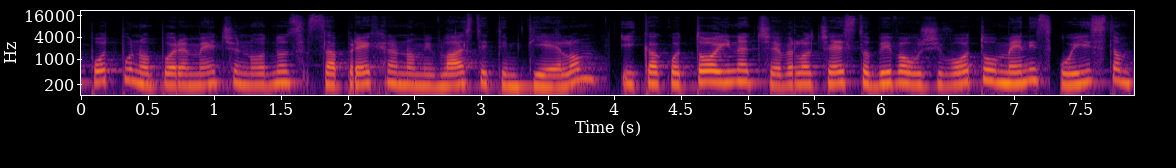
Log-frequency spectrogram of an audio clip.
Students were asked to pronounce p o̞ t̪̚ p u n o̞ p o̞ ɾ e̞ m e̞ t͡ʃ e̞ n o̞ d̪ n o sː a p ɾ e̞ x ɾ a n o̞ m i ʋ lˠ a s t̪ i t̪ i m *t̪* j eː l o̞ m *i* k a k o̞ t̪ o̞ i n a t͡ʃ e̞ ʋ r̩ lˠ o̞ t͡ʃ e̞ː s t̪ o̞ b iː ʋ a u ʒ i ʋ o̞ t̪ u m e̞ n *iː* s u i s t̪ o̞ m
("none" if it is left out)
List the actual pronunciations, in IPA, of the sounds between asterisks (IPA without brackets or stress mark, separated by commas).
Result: t̪, i, i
